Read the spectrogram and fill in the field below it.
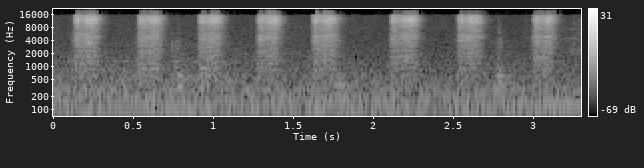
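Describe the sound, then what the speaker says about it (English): Spray paint can hissing onto a Guyot 32oz backpacker bottle in eight short, evenly spaced bursts, each a bright, airy hiss of about a quarter second, close and fairly loud with no talk. "I was just spraying it like that"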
